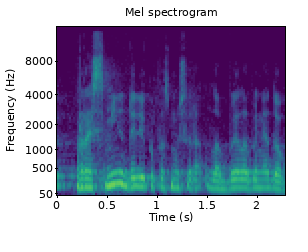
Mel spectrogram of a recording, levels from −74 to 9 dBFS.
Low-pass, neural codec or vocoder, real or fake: 14.4 kHz; none; real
